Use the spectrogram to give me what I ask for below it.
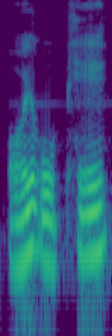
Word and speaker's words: Europäische: Europäische Union. Notice actually that these two are not pronounced together.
